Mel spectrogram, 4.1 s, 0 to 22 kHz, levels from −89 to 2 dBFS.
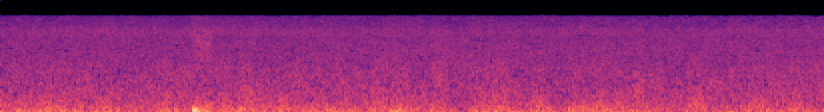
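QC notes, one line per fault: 3.19–3.21 s, compressed frames skipped: the speech lurches forward by about 20 ms, so a sliver of sound goes missing at the join. Whole frames of the compressed stream were never decoded, either because they were absent or because the decoder threw them out as corrupt. Playback jumps straight to the next good frame.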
